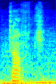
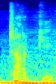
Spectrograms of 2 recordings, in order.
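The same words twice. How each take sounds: No difference in how they are said.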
